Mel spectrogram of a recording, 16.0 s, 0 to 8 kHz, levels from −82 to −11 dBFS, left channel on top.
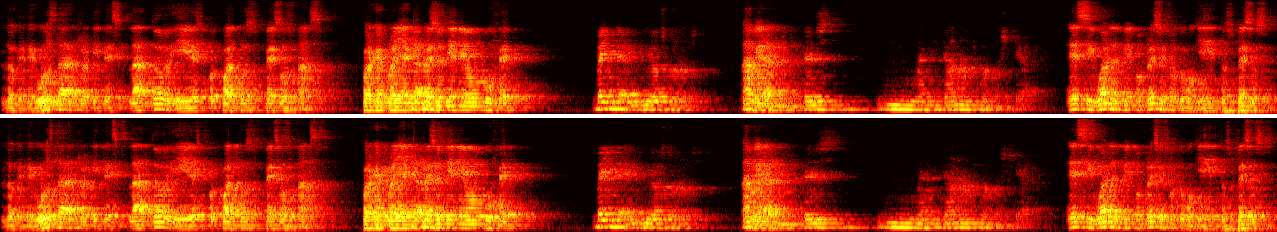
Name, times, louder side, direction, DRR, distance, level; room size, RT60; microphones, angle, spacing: voice 1, 0.0-4.0 4.5-6.3 9.3-9.7 13.3-15.8, equal, 5° right, -6 dB, 3.3 m, -26 dB
voice 2, 7.4-8.6 9.3-10.6 10.9-12.8, left 1 dB, 40° left, -3 dB, 4.4 m, -30 dB
20.5 x 20.0 x 2.9 m, 1.1 s
head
